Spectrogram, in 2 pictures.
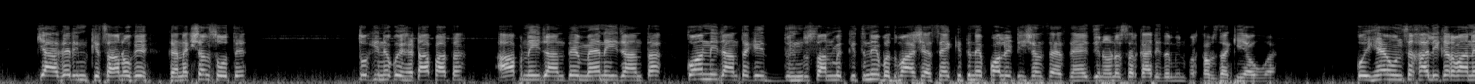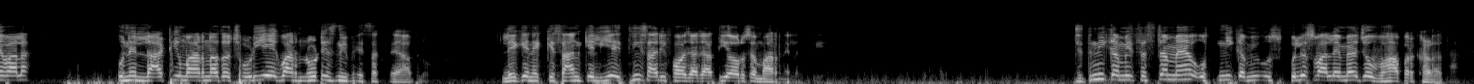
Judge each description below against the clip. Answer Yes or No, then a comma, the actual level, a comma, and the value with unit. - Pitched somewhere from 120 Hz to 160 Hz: No, high, 190 Hz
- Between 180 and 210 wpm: Yes, average, 185 wpm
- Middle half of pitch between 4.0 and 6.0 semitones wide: Yes, average, 5.0 semitones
